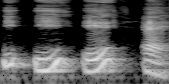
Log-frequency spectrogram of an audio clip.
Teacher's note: इन अग्र स्वरों को उच्चारण करने में जिह्वा का आगे वाला भाग प्रभावित होता है, या आगे वाले भाग से ही हम इनको उच्चरित करते हैं।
